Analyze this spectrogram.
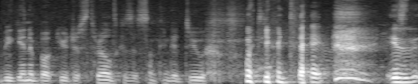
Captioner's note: chuckle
